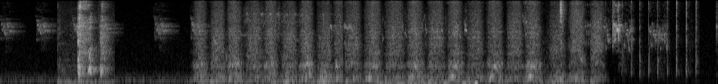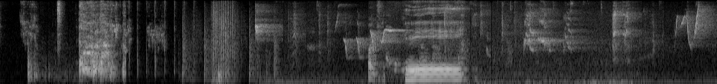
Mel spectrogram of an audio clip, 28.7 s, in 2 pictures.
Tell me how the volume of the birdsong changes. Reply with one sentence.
The volume of the birdsong goes up.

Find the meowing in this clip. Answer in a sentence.
You can't hear the meowing here.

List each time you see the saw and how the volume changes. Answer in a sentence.
You can hear the saw from 3.9 to 12.1 s, at a steady volume.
